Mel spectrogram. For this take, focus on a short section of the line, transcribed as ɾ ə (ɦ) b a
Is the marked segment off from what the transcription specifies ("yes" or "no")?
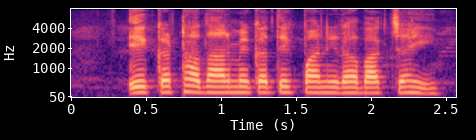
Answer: no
